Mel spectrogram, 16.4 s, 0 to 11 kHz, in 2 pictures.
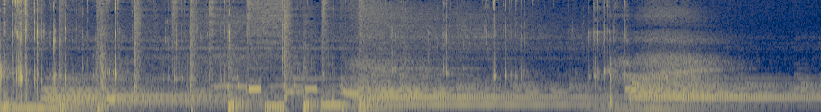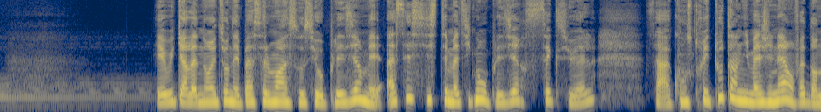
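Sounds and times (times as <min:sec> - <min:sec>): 
crunchy bites into a chocolate-coated ice cream bar: 0:00.0 - 0:06.4
wet squishy chewing: 0:00.0 - 0:06.4
speech: 0:09.8 - 0:16.4.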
